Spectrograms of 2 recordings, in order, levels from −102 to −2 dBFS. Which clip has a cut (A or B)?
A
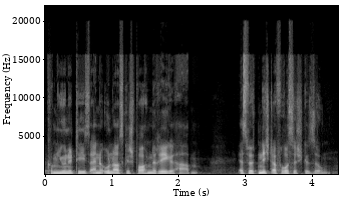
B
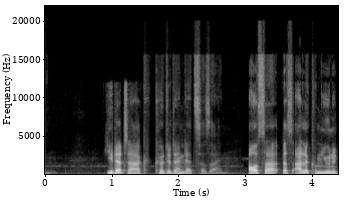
B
